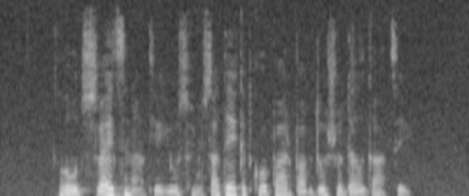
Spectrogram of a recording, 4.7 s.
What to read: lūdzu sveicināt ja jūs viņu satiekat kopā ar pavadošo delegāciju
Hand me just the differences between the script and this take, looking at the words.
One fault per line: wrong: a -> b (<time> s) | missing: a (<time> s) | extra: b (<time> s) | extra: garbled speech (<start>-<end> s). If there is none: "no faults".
no faults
